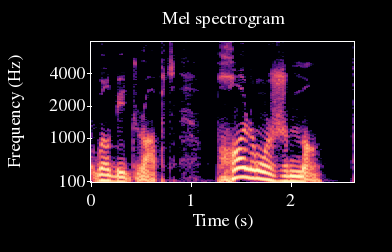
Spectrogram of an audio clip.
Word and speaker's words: prolongement: then the second one, prolongement, but then the je, you don't insist on that, so it will be prolongement, jement, remember, the E will be dropped, prolongement, prolongation, prolongement.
